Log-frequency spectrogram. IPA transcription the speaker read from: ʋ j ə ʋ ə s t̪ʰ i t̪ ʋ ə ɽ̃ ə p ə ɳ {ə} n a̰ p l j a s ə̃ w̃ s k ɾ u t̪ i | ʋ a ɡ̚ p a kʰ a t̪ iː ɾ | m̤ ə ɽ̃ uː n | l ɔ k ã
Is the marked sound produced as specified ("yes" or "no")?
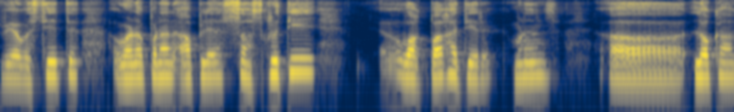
no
